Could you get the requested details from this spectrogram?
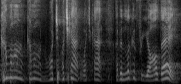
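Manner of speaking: put-on a dad thrilled his kid finally came, fast and bright; eager dad. Father welcoming the guilty child in, eager and high.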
